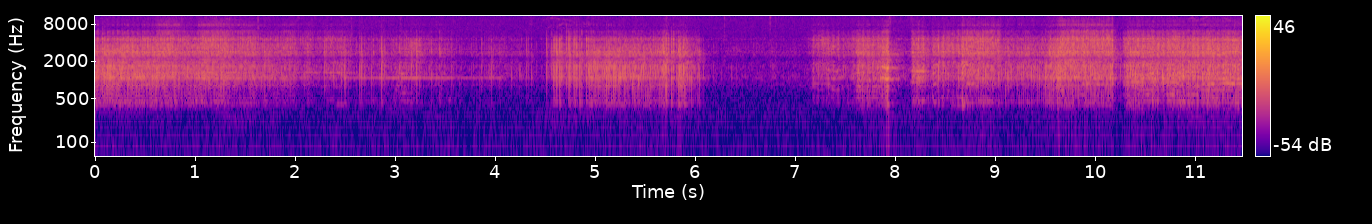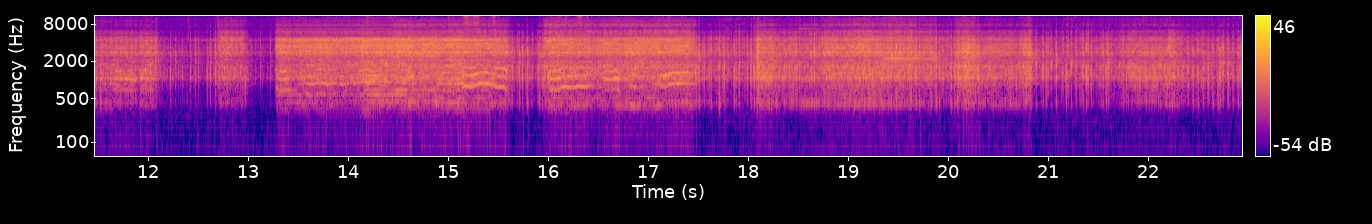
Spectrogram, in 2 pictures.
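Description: Captain YT-161 six-transistor pocket radio being tuned across its dial: its small speaker gives a thin sound with no bass, passing through noise and snatches of stations, with a station playing singing about halfway through.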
